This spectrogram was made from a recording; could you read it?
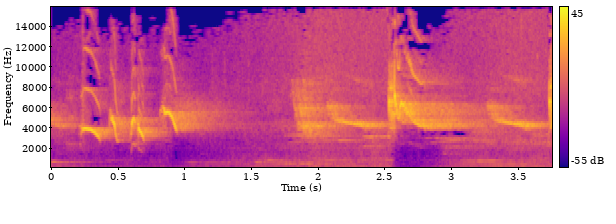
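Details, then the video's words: Caged white-eye of the mộc tinh type, one month in captivity, gives a few quick high chirps, then long thin whistled notes in its 'líu pha chòe trống' song, faint low hum behind. "phát hiện chú chim khuyên mộc tinh 1 tháng lồng '' LÍU PHA CHÒE TRỐNG '' cực hay"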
